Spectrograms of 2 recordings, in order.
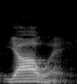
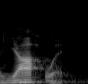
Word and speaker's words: Yahweh: We oftentimes pronounce it Yahweh. You may have heard that before, Yahweh. In the UK, oftentimes, especially some of the old scholars, pronounce it Jehovah. So Jehovah or Yahweh, this is the proper name of God.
